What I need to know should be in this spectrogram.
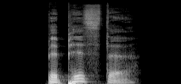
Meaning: inflection of bepissen: 1. first/third-person singular preterite 2. first/third-person singular subjunctive II
- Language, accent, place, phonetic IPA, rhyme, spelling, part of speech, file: German, Germany, Berlin, [bəˈpɪstə], -ɪstə, bepisste, adjective / verb, De-bepisste.ogg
